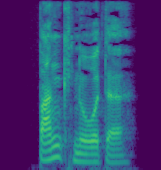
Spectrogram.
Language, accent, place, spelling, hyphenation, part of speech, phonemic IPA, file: German, Germany, Berlin, Banknote, Bank‧no‧te, noun, /ˈbaŋkˌnoːtə/, De-Banknote.ogg
- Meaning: banknote (paper currency)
